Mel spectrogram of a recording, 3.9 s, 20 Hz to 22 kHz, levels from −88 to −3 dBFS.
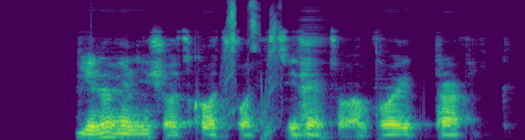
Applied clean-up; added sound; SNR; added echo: neural mask model DeepFilterNet 3.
